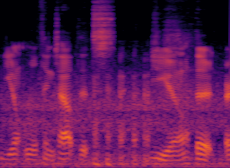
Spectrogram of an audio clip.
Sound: chuckles

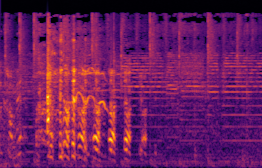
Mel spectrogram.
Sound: laughing

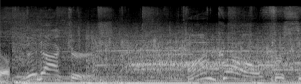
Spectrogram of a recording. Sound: cheering

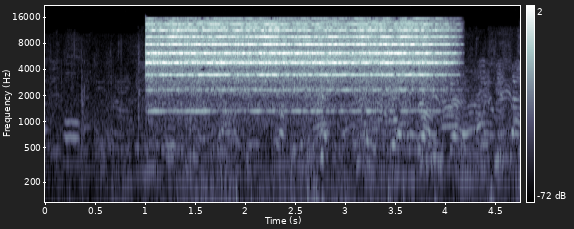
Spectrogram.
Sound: school bell

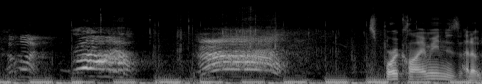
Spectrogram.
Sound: groans

